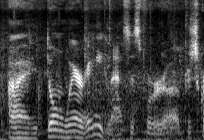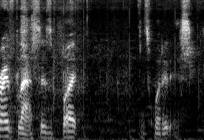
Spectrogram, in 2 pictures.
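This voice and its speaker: Noticeable background noise behind a man's fairly slow pace. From Nicaragua, raised in the US. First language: Spanish. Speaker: family vlogger. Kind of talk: casual vlog. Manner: halting, many fillers.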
